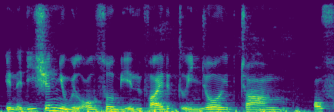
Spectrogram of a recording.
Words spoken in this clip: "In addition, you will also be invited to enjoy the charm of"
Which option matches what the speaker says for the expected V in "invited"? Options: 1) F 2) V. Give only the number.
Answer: 2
